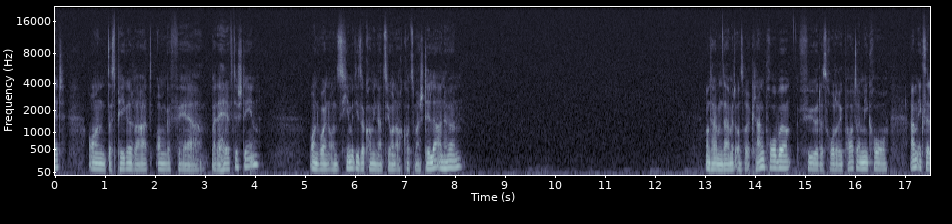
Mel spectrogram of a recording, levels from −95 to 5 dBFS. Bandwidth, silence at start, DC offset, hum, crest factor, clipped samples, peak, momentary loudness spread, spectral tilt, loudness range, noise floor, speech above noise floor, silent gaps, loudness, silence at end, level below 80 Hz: over 20 kHz; 0 s; under 0.1%; none; 18 dB; under 0.1%; -14 dBFS; 10 LU; -6 dB/octave; 5 LU; -59 dBFS; 28 dB; none; -32 LUFS; 0 s; -60 dBFS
